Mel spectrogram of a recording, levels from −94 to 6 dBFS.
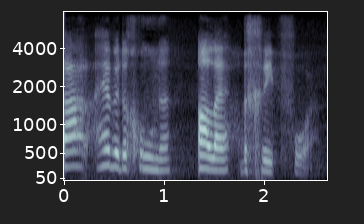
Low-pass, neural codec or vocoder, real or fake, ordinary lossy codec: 7.2 kHz; codec, 16 kHz, 0.8 kbps, ZipCodec; fake; Opus, 64 kbps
